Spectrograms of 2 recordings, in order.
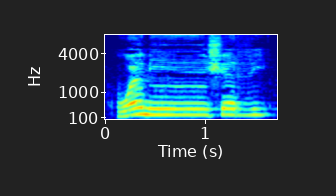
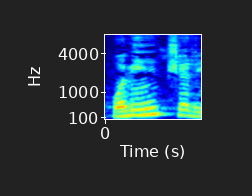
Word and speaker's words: ومن شر: ومن شر. On a parlé de ces deux mots. ومن شر. Alors, on ne prononce pas le nun. On passe directement de min sha.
